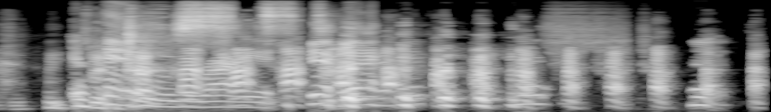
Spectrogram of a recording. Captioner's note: laughing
